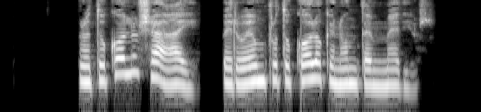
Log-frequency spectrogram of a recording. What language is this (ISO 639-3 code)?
glg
